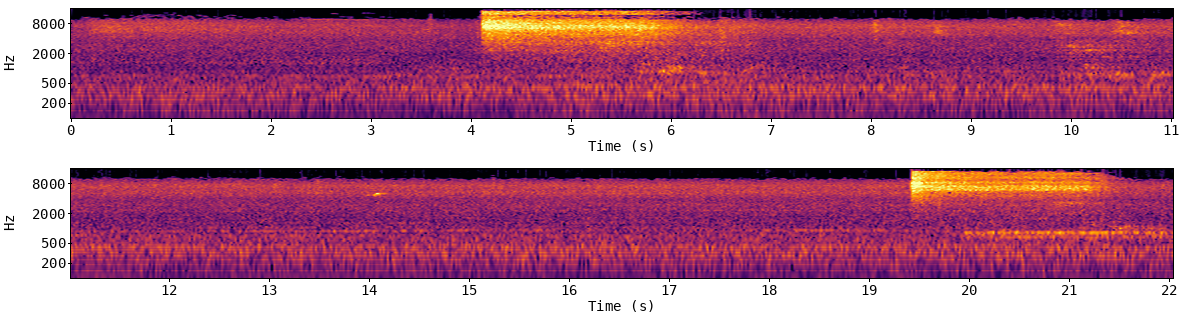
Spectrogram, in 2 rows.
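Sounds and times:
subway train rumbling: 0.0 - 22.0
steady whine: 19.4 - 22.0.

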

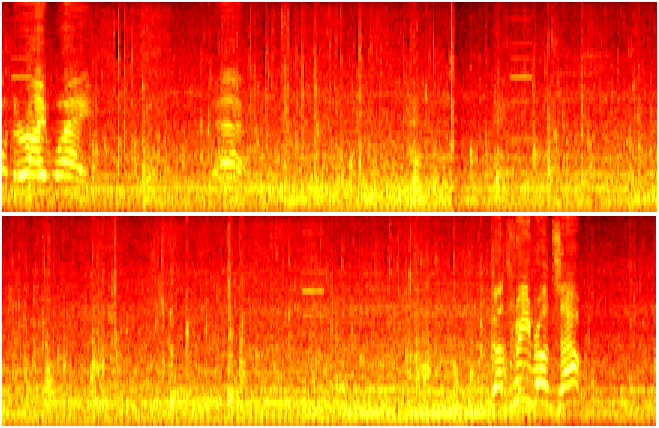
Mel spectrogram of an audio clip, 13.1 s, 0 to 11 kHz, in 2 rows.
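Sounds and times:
outboard motor running: 0.0 - 13.0
high beep: 9.6 - 9.8.

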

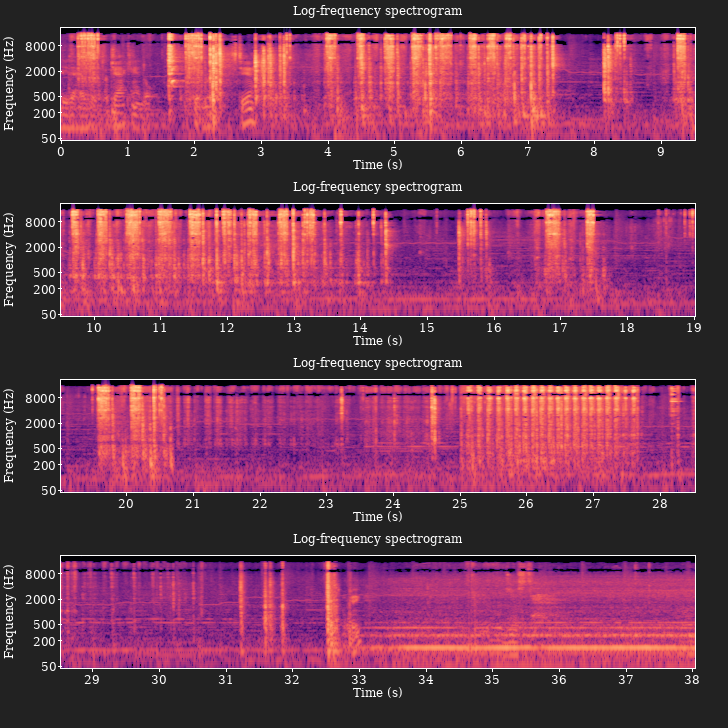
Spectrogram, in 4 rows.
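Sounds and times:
socket ratchet clicking: 3.0 - 7.5, 9.2 - 14.4, 16.7 - 17.6, 18.9 - 20.7.

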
